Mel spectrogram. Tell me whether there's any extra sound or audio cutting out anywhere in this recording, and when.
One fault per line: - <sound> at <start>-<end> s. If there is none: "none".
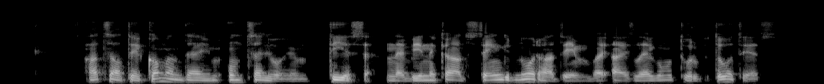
none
